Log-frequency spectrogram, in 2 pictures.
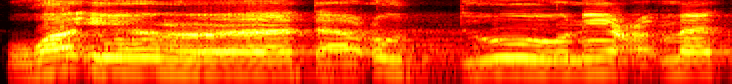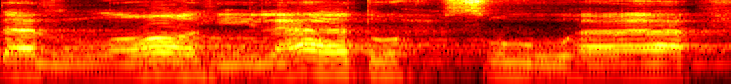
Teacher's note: یہاں پر واو مدہ ہے اور ہاں میں الف مدہ ہے تو ایک الف کے برابر کھینچیں گے دونوں کو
